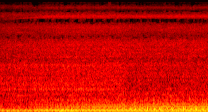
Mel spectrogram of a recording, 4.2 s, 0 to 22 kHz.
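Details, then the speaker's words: VW Jetta MK5 first start after reassembly and retiming, with coils reconnected after priming oil pressure: a steady low rumble settling into an even idle with no knocking or rattle. It sounds healthy. "that sounds good it sounds good let's plug her in"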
